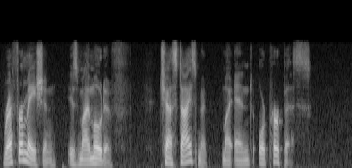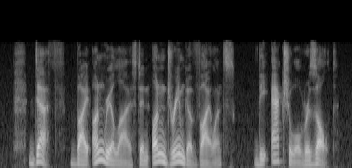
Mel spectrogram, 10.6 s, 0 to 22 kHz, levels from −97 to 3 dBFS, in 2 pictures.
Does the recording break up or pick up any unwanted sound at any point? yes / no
no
